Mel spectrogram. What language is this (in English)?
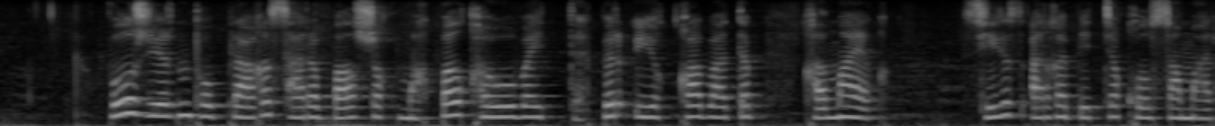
Kazakh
